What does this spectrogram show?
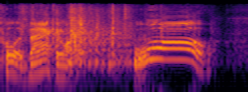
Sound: car runs on table

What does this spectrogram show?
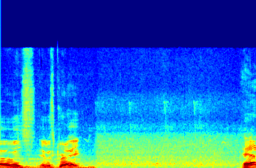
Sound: rushing water

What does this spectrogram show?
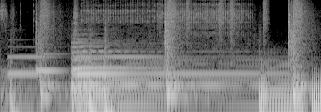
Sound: drill whirls

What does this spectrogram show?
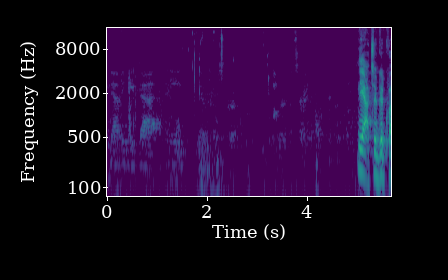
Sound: speaking away from mic

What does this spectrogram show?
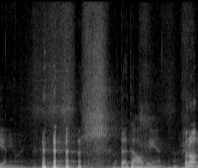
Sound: laughs

